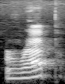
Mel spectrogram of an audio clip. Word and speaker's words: wrap: подарунок WAP a gift Зверніть увагу що у слові Rap ми не читаємо літеру w це ж саме стосується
